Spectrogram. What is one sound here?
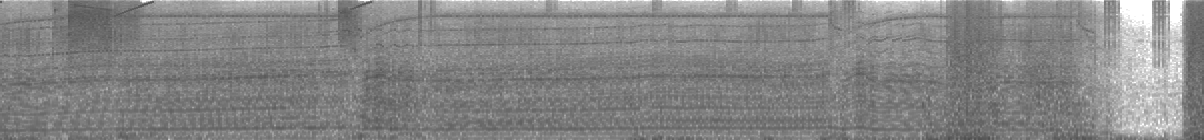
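A race car engine roars at high revs, shifting gears as it speeds along.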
